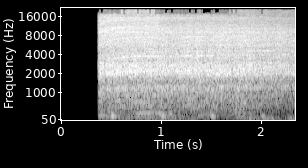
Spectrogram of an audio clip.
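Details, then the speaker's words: Putty mixer machine making noise before repair: loud, harsh steady roar with rough gritty chatter underneath. Opening the head showed the small gear's teeth worn completely smooth. Worn gearbox gears. "यह putty mixer machine आवाज क्यों कर रही है? क्या इसके अंदर problem हो सकती है?"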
